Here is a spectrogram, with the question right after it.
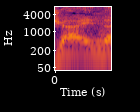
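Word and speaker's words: Chyna: It's pronounced China.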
